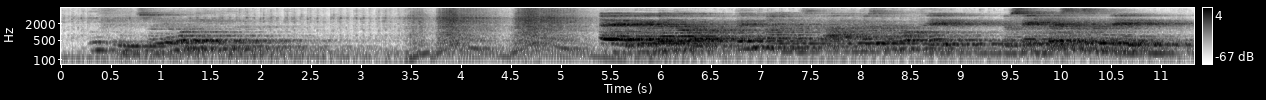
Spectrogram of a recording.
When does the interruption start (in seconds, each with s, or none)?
none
